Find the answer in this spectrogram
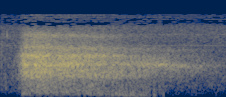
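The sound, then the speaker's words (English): A single deep breath during a guided relaxation exercise: a long, breathy hiss that swells quickly, then slowly fades away, alone, with no talking. “Let's all take a deep breath and close our eyes unless we're driving, okay? Another deep breath.”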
